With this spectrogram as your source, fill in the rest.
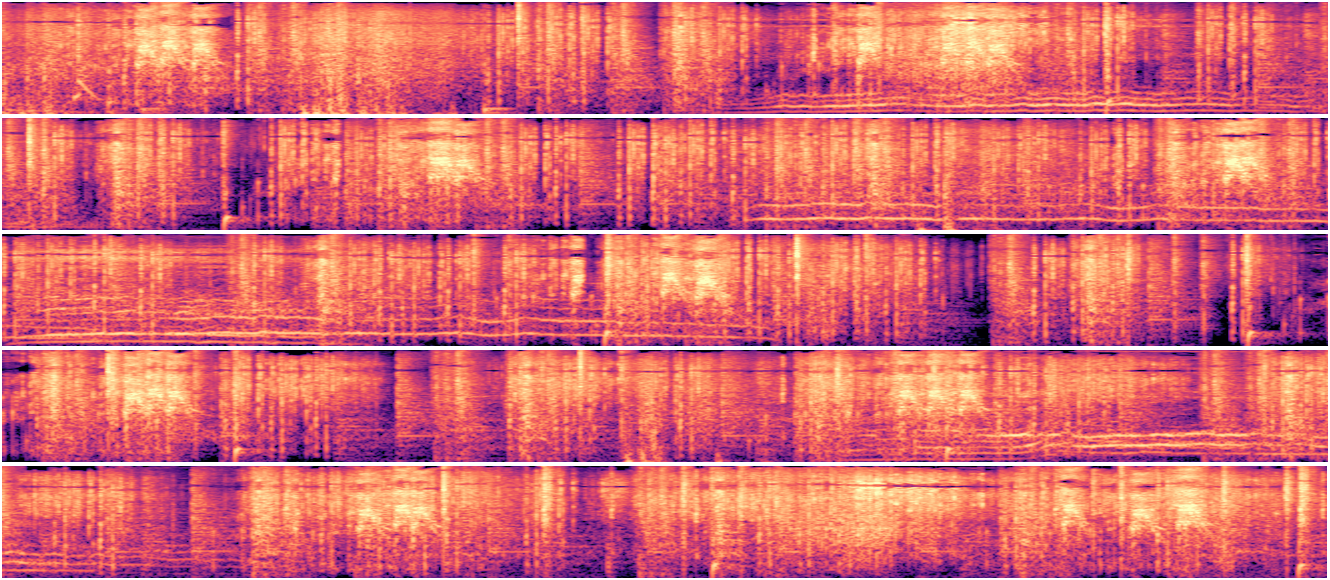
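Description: Cartoon plants pop as they shoot peas.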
